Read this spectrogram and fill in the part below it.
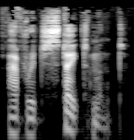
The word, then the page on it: average statement: British English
